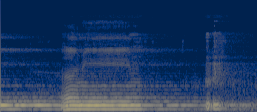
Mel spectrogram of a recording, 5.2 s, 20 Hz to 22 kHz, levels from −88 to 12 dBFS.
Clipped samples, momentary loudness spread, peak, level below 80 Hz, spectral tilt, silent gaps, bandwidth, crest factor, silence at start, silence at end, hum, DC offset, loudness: under 0.1%; 18 LU; -14 dBFS; -66 dBFS; -9 dB/octave; none; 6.8 kHz; 14 dB; 0 s; 0 s; none; under 0.1%; -29 LUFS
